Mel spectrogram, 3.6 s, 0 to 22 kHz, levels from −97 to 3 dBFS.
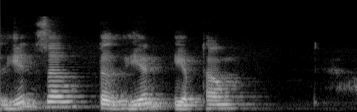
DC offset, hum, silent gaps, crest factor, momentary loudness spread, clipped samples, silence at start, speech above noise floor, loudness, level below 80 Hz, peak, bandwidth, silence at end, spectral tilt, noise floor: under 0.1%; none; none; 18 dB; 7 LU; under 0.1%; 0 s; 46 dB; -31 LUFS; -74 dBFS; -14 dBFS; 12 kHz; 1.15 s; -6.5 dB/octave; -76 dBFS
